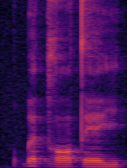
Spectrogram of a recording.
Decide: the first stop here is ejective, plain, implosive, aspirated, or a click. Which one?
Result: implosive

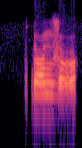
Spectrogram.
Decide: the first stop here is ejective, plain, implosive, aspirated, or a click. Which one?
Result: implosive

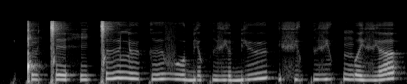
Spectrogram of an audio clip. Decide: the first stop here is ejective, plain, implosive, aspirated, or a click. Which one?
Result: click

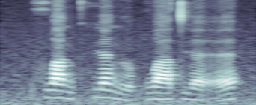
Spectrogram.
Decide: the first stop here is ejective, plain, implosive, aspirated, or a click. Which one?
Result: aspirated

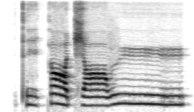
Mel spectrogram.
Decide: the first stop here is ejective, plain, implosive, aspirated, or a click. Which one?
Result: ejective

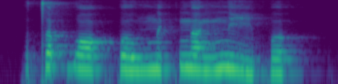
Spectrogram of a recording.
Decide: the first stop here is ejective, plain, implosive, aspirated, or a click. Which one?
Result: plain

